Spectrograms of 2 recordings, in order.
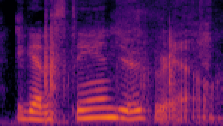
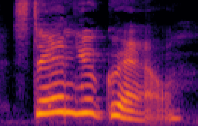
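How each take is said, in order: First: Said in the usual way. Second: Slow, steady "Stand your ground" from a brave bubble; firm hero line. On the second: Acted. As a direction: plant your feet and say it firmly, slowly. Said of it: "but Mister Bubble said".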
